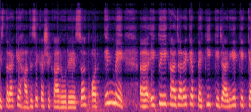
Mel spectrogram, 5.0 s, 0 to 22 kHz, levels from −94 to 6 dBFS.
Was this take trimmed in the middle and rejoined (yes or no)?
no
